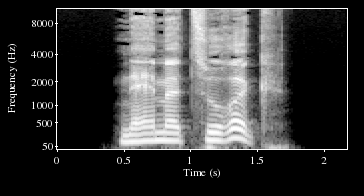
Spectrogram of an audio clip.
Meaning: first/third-person singular subjunctive II of zurücknehmen
- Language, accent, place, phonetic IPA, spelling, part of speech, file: German, Germany, Berlin, [ˌnɛːmə t͡suˈʁʏk], nähme zurück, verb, De-nähme zurück.ogg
